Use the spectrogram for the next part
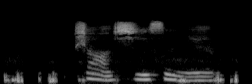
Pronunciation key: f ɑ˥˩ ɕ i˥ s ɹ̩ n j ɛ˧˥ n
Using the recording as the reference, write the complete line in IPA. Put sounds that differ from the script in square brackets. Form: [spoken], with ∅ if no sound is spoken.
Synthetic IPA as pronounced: [ʂ] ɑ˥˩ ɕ i˥ s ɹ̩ n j ɛ˧˥ n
